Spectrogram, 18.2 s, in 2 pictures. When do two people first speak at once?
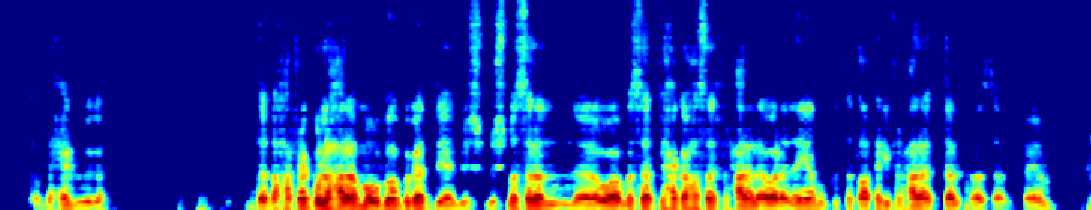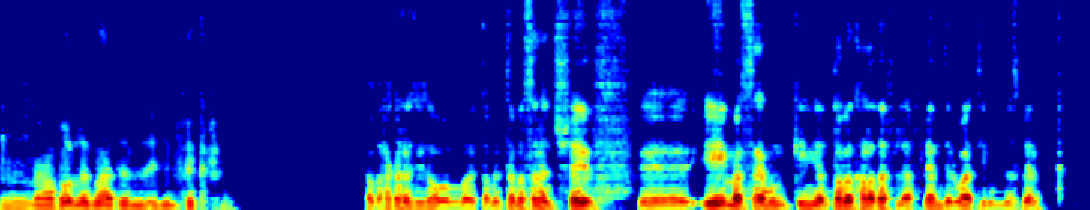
none

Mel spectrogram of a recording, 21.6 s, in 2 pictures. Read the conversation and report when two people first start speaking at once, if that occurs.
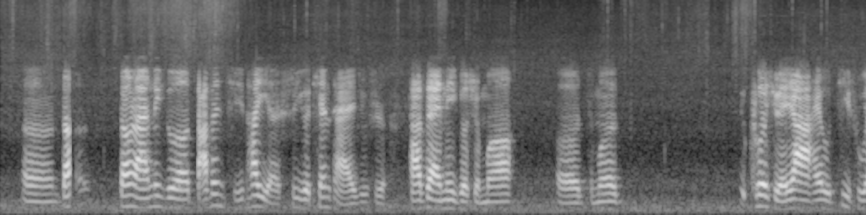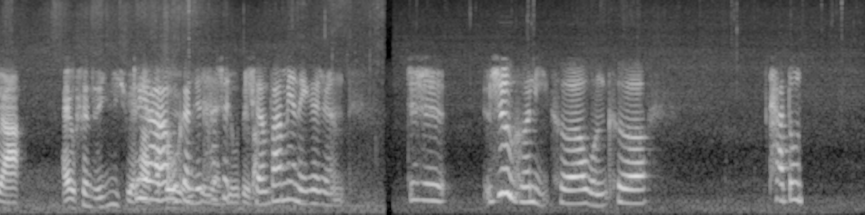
13 s

